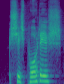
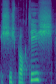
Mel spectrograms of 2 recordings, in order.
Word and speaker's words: Chichiporchi: I'm happy for all accents to pronounce it, you know. So in Australian, it's Chichiporchi. In French, so it's actually French, so it would be Chichiporchi.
